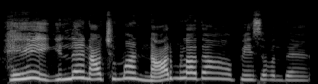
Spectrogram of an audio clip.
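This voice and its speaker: Performer doing a pushy young male college admirer, mid-pitched, pleading, dry close mic. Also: moderate pace, dry recording, lightly acted. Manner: pleading, apologetic, pestering. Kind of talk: cartoon voice acting.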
